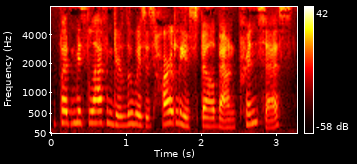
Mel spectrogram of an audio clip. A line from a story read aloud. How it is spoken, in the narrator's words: laughed Diana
